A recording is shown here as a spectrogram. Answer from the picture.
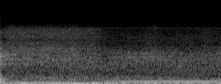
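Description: A steady low hum under a faint even hiss; nothing starts or stops.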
